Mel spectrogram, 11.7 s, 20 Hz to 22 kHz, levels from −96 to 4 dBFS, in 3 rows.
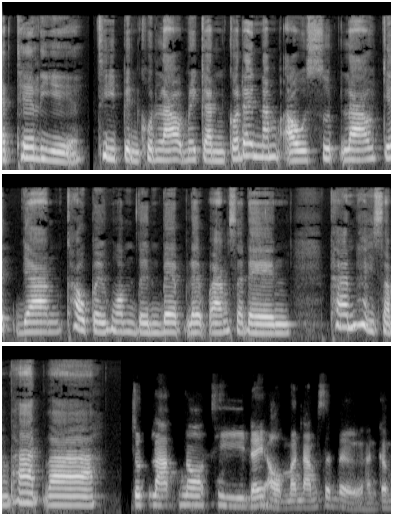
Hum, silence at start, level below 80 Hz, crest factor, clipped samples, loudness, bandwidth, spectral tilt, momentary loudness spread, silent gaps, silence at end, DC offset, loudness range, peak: none; 0 s; -58 dBFS; 18 dB; under 0.1%; -18 LUFS; 16.5 kHz; -4 dB/octave; 10 LU; 0.87-0.91 s; 0 s; under 0.1%; 2 LU; 0 dBFS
